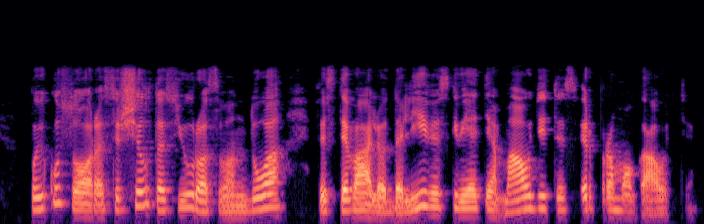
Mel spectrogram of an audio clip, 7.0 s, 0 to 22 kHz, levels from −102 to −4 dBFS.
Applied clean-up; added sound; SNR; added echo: none; none; none; none.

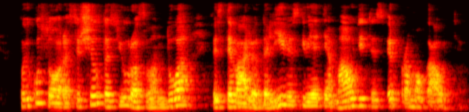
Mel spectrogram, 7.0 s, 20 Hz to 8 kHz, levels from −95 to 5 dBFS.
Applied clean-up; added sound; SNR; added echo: none; none; none; reverberation time 0.4 s.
